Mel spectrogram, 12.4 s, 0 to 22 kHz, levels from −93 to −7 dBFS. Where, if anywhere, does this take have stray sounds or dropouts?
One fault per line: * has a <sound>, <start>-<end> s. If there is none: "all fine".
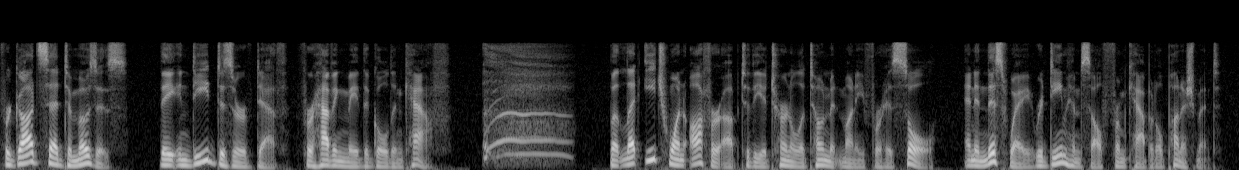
* has a breath, 4.8-5.8 s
